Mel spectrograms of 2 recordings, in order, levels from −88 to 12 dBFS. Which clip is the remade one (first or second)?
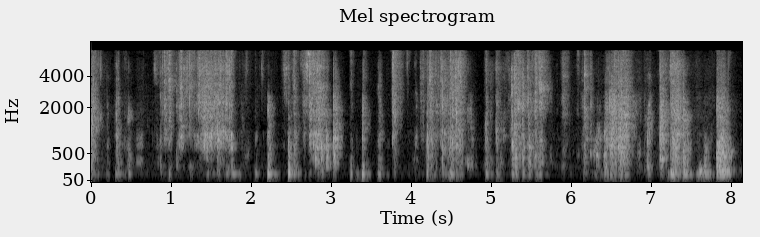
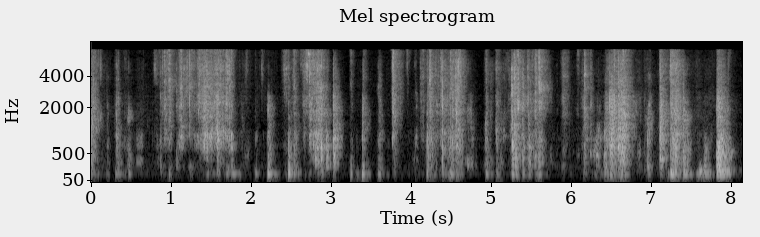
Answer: second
